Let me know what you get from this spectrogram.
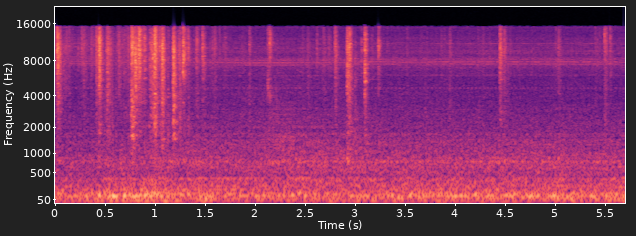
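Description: Nissan R33 GTR's twin-turbo straight-six running at speed, heard from inside the cabin together with tyre and road noise, with a few brief sharp clicks.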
